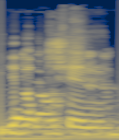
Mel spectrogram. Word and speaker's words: Yelchin: Yelchin.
